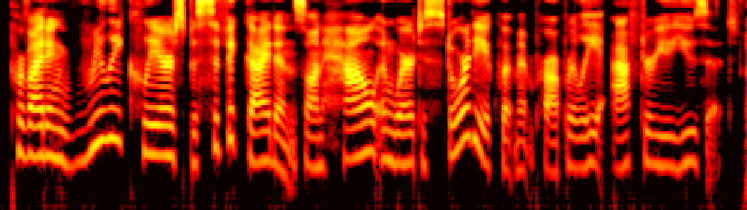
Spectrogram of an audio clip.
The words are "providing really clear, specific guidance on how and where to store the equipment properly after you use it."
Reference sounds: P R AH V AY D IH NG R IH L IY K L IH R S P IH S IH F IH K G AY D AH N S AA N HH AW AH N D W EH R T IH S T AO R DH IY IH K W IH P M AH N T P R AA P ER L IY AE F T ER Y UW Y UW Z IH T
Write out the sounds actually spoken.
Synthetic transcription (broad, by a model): P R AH V AY D IH NG R IH L IY K L IH R S P IH S IH F IH K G AY D N S N HH AW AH N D W EH R T IH S T AO R DH IY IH K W IH P M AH N P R AA P ER L IY AE F T ER Y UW Y UW Z IH T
